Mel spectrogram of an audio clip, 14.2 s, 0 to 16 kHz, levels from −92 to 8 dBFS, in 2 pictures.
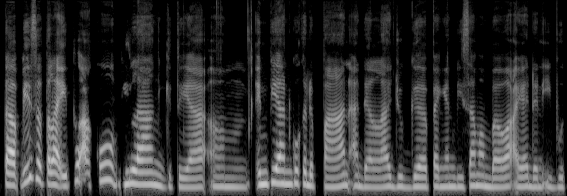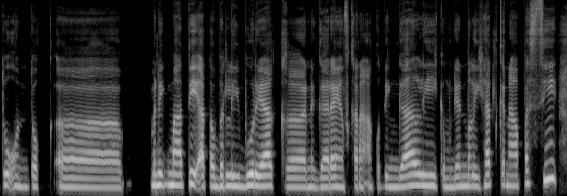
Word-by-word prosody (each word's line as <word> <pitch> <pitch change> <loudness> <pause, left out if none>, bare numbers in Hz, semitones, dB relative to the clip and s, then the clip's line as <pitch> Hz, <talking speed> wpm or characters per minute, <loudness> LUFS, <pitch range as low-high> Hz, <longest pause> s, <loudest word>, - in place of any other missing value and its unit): Tapi 220 +8 +6
setelah 255 -10 +4
itu 190 +8 0
aku 290 +7 +1
bilang, 225 -2 +3
gitu, 175 -1 -7
ya, 170 +1 -1
mmm, 180 -2 -5
impianku 235 +1 +3
ke 230 - 0
depan 185 0 -2
adalah 180 -2 -3
juga 180 0 -2
pengen 180 0 -3
bisa 180 +3 -4
membawa 185 -2 0
ayah 180 +1 -1
dan 175 +1 -4
ibu, 175 -3 -7
tuh, 210 +2 -2
untuk, 180 -1 -5 0.2
eee, 165 -2 -2 0.4
menikmati 210 +1 +3
atau 190 -1 +1
berlibur, 195 +1 +4
ya, 195 -1 +5
ke 175 -2 -3
negara 175 +1 -1
yang 175 - -3
sekarang 175 0 -5
aku 180 0 -13
tinggali, 195 +3 +2
kemudian 180 +2 -2
melihat 190 +2 -1
kenapa, 200 +2 -3
sih, 320 +7 +3
185 Hz, 150 wpm, -24 LUFS, 175-210 Hz, 0.4 s, Tapi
